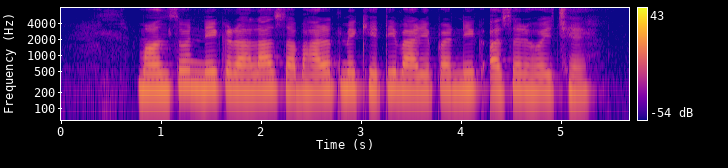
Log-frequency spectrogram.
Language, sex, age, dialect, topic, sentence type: Maithili, male, 36-40, Bajjika, agriculture, statement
